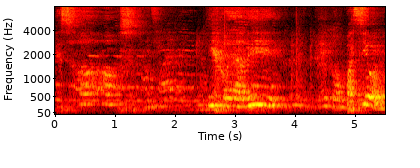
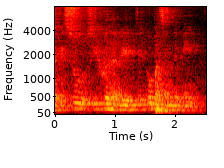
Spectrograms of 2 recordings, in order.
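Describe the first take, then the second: First: High-pitched pleading cry, slowed down; the blind beggar calls out to Jesús, high and pleading; desperate plea. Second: As people read it, quietly, without any cry; flat quiet reading. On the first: Acted. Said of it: "se pone a gritar". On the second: Shown as a demonstration. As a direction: softly read out, no feeling, the way we usually read it. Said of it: "No, leemos nosotros".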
